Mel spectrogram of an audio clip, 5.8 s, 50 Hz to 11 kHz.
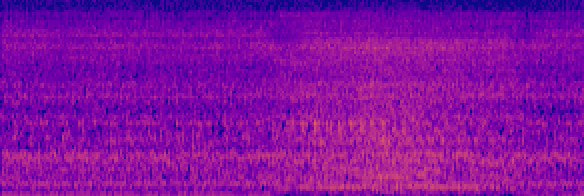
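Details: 2007 Chevrolet Avalanche at about 86,000 miles, steady idle with a light, regular tapping of about 220 a minute; owner asks whether it is engine knock or piston slap, still knocking after four dealer visits, source not pinned down.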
